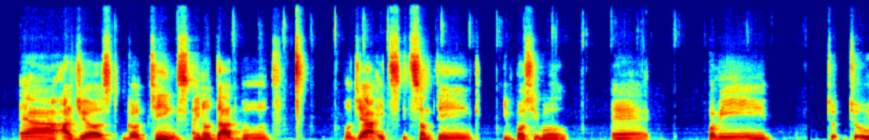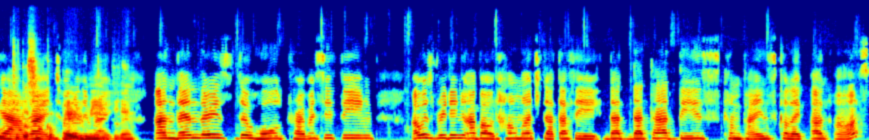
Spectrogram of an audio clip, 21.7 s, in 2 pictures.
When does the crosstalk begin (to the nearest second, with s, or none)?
11 s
